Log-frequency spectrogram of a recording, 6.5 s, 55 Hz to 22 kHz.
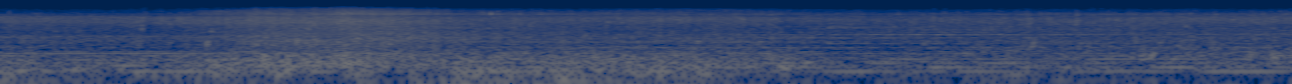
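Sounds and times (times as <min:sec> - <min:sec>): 
ocean surf waves: 0:00.0 - 0:06.4
wind noise: 0:01.0 - 0:04.1.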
